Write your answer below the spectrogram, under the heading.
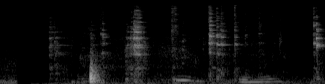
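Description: Dishes and cutlery being gathered up close by, with several sharp clinks and clatters at irregular intervals and softer handling noises between them.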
